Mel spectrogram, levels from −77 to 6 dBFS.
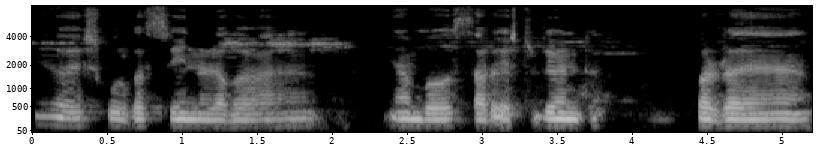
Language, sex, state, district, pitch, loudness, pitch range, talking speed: Hindi, male, Bihar, Darbhanga, 120 Hz, -25 LUFS, 115-120 Hz, 160 wpm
